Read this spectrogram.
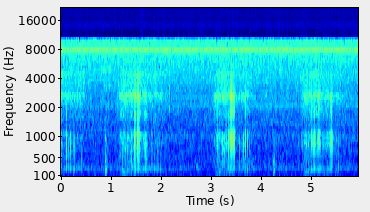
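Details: Two-month-old snoring in sleep: soft rhythmic snoring on each breath, about three snores in six seconds, over steady room hiss.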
